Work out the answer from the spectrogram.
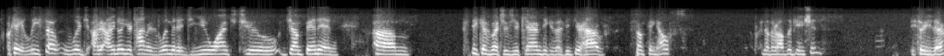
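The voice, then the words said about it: Strained, fading voice. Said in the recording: “My voice is going. I feel it now.”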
